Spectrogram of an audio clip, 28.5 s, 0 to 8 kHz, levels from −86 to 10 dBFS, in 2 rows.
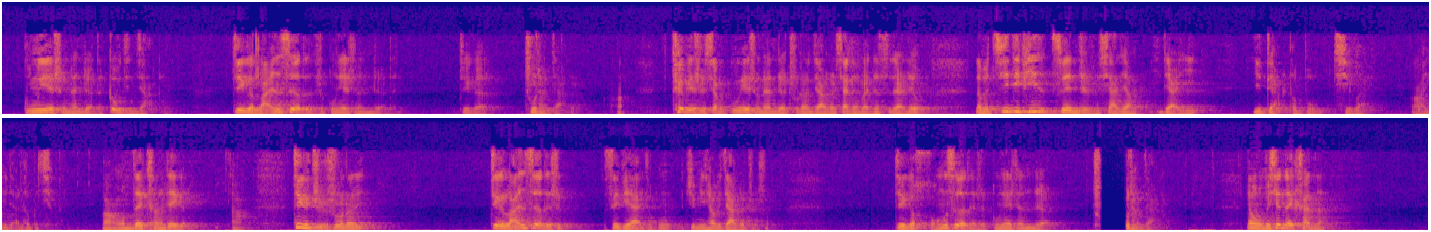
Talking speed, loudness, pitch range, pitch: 280 characters per minute, -22 LUFS, 100-135 Hz, 115 Hz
